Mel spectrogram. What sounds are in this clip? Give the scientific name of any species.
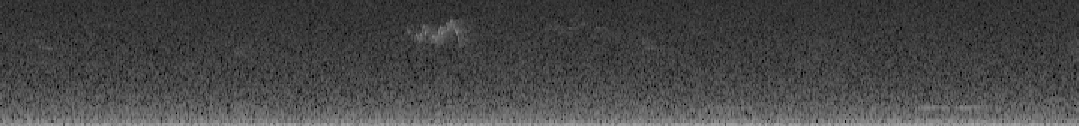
Setophaga magnolia, Certhia americana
